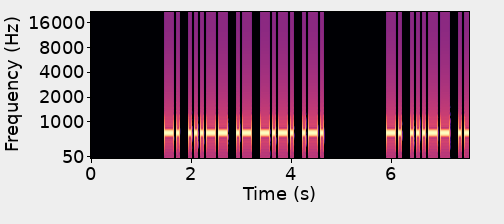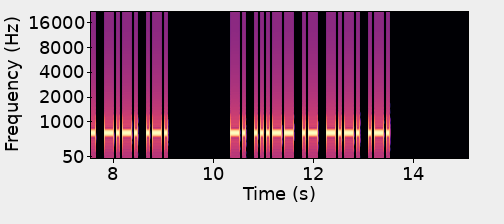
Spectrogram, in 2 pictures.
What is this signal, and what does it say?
Morse code, heard as a keyed tone, about 20 wpm, 700 Hz. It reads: N3ACR N3ACR N3ACR
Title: USA Call Signs - 5 Characters - Repeated 3x - 20wpm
